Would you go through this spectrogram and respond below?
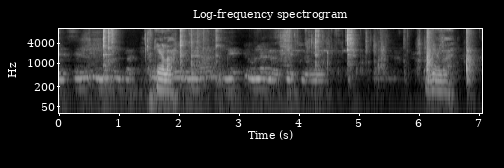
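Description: A metal spoon clanks and scrapes in a cooking pot while masala is stirred, with irregular clinks and rattles up close, and a person talking between the strokes.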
